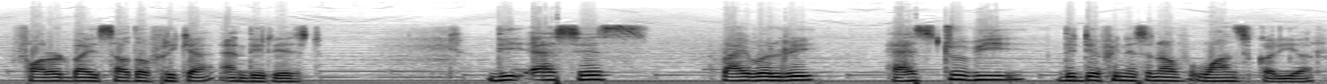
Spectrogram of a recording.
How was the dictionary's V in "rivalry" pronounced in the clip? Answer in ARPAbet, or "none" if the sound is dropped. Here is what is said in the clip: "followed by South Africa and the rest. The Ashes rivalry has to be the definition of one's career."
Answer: B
